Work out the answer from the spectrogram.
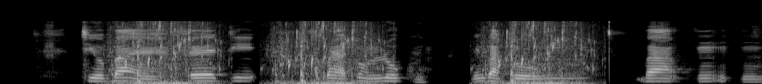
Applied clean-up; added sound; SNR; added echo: none; Water / Splash, splatter; 0 dB; none.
